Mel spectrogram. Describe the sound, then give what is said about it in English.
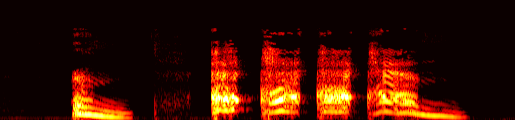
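A man clears his throat in a few voiced, gravelly bursts, a short rasp followed by several quick rough pushes and a longer final one, each loud and separated by brief pauses. “cleared his throat.”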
